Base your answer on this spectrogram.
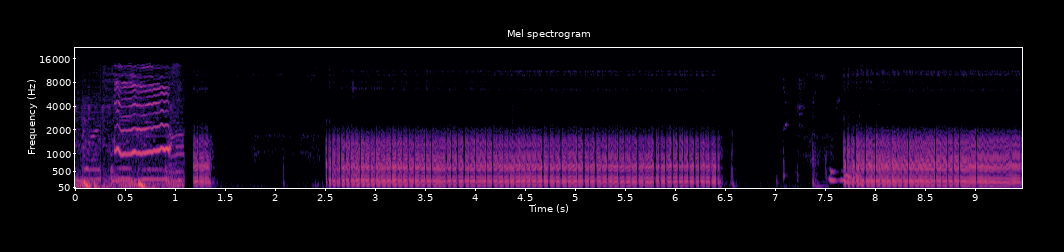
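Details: Chihuahua giving a long, steady, rumbling growl with a trembling, buzzy tone that holds for several seconds, broken by short silences, after a brief high-pitched whine at the start.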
